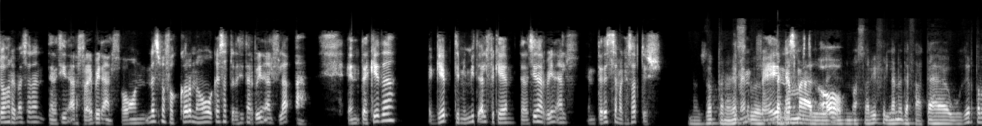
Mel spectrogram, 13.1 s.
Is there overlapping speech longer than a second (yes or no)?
yes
